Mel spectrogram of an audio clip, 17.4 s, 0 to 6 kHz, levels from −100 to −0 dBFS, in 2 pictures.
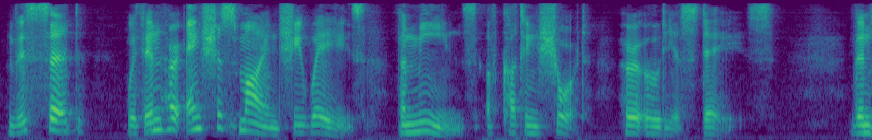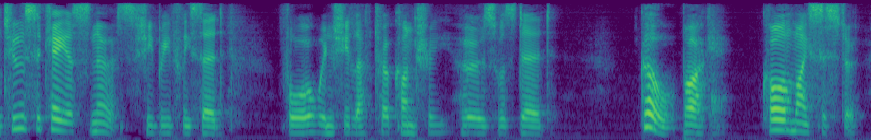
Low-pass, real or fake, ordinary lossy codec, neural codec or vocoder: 5.4 kHz; fake; MP3, 48 kbps; codec, 44.1 kHz, 7.8 kbps, Pupu-Codec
